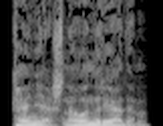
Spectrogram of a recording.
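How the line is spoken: Hissing. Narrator (Russian): прошипел главарь

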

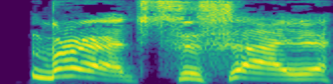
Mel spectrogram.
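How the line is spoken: Exclamation. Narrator (Russian): воскликнул папаша

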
